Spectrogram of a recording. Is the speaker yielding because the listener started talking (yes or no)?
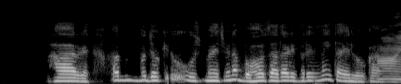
yes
